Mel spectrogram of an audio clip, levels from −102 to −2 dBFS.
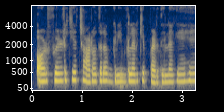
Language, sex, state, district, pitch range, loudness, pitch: Hindi, female, Haryana, Jhajjar, 210-235 Hz, -21 LUFS, 220 Hz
